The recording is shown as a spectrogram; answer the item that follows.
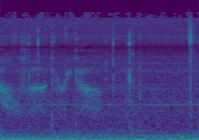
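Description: A person's soft, whispered or murmured voice gliding in pitch for about the first second, over a steady low rumble, with a few faint clicks.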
